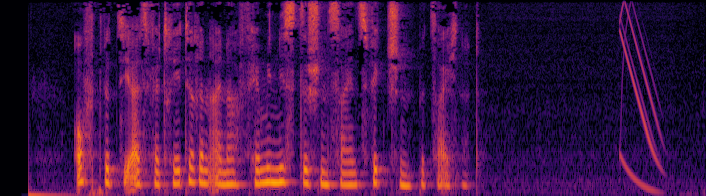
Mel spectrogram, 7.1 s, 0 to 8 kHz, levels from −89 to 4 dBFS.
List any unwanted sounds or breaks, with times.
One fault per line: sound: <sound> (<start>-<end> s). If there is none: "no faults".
sound: chirp (6.2-6.7 s)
